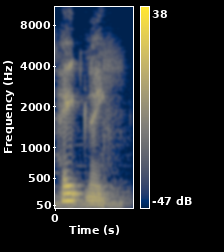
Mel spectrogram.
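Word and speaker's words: ha'penny: Two old pennies will be voiced as tuppence and a half penny would be pronounced as ha’penny .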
